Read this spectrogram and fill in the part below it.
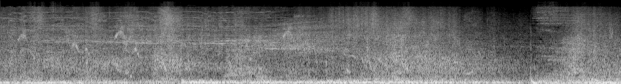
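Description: The Bombarda blasting spell from Hogwarts Legacy erupts in loud, continuous booms, crashes and whooshing debris, layered and close, with a brief dip before the blast resumes.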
